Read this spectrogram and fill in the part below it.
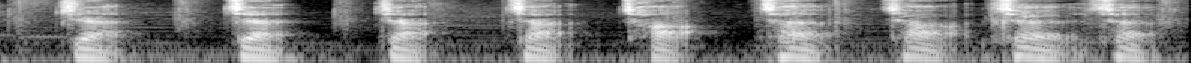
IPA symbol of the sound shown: ʈ⁼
